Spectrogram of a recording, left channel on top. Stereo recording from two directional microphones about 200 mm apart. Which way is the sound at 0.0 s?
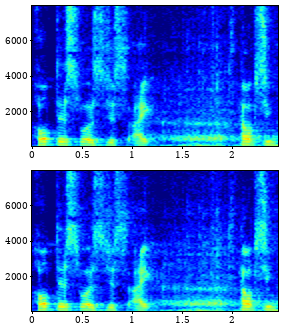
Centre (ahead or behind).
